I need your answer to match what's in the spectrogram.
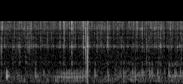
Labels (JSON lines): {"label": "biophony", "recorder": "HydroMoth"}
